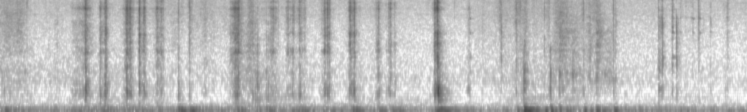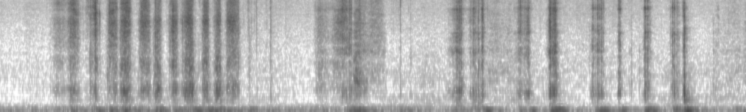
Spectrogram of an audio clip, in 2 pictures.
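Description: A small steel paring knife scores and scratches lines into the leathery rind of a medium, solid, whole red pomegranate held on a wooden board. Quick, dry scratches and short scrapes come in uneven bursts over a low, dull rumble, with a few sharper ticks standing out.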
